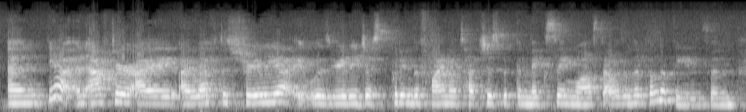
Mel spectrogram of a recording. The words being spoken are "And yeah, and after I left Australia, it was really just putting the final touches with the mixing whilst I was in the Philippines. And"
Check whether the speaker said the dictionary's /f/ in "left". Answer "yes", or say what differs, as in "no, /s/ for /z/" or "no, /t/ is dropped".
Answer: yes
